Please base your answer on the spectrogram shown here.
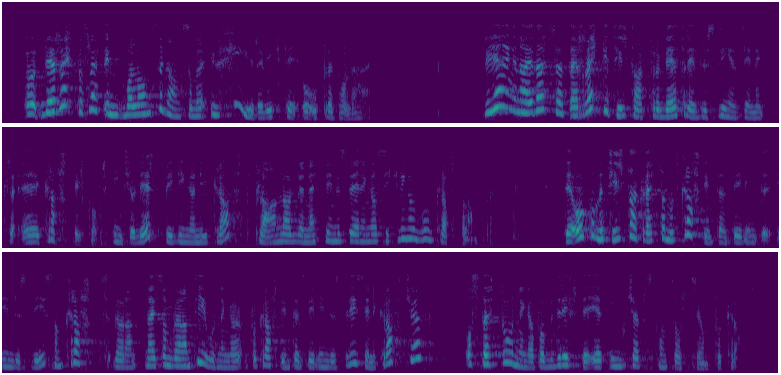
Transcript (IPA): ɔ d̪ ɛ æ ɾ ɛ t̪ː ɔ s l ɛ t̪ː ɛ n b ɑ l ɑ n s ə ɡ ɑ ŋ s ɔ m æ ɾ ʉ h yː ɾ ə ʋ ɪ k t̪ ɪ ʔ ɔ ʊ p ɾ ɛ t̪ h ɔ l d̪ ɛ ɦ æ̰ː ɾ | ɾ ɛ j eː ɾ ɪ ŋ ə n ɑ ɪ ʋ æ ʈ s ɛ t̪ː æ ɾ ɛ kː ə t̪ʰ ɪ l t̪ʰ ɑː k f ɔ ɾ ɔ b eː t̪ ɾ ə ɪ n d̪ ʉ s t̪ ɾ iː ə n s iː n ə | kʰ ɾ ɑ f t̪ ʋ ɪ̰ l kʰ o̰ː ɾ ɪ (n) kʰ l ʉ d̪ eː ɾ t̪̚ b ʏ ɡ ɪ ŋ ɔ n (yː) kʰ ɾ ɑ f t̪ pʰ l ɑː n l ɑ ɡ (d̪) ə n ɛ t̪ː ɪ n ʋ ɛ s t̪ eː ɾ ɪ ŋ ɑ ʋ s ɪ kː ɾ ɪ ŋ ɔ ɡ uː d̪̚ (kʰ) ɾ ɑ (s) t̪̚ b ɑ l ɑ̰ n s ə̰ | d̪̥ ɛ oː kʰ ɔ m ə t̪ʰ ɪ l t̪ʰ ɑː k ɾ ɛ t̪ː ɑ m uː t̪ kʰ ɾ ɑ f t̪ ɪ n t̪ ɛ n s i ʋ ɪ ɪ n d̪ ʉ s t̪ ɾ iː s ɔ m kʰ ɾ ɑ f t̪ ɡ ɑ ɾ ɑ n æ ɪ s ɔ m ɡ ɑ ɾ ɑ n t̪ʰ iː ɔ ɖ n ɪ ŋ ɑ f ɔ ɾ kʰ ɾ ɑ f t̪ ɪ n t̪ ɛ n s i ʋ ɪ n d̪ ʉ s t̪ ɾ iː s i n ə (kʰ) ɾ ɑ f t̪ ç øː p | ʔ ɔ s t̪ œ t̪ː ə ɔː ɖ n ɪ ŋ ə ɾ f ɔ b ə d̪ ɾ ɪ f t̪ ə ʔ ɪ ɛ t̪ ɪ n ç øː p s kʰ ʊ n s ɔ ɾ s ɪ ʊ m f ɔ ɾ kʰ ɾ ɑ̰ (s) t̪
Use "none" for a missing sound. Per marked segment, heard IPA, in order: ŋ, yː, d̪, kʰ, f, kʰ, f

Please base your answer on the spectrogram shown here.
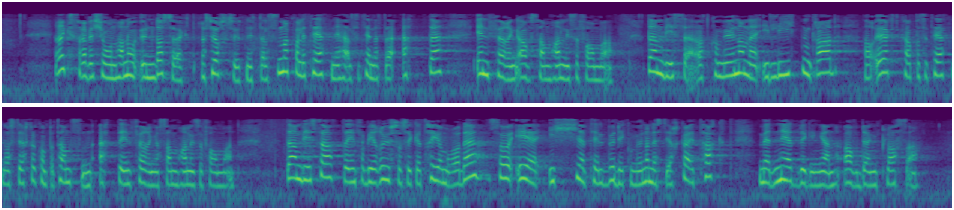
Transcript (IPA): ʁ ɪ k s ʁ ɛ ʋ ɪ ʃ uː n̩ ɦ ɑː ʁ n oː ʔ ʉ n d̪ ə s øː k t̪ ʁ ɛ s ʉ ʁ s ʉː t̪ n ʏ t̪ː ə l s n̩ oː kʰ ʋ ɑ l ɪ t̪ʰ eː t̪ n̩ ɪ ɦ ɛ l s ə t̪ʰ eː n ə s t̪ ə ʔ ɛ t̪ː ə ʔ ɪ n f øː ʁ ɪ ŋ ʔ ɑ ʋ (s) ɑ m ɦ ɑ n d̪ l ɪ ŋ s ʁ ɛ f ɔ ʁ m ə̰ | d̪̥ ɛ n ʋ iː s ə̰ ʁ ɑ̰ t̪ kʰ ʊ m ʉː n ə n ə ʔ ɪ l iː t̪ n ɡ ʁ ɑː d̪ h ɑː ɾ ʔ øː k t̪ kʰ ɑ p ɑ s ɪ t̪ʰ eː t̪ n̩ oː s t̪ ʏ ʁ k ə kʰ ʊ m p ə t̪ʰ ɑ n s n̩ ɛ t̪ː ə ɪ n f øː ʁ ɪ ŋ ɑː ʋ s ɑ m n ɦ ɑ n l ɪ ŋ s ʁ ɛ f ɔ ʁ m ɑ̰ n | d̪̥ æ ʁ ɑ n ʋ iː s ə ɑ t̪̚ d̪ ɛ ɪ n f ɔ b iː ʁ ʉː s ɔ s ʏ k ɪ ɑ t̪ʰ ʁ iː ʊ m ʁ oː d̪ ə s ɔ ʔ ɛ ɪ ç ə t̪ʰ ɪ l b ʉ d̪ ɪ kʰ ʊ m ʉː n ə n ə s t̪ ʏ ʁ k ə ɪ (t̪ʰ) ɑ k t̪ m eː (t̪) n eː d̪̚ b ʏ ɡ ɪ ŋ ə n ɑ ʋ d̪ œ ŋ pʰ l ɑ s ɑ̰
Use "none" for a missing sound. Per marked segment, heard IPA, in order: s, t̪ʰ, d̪

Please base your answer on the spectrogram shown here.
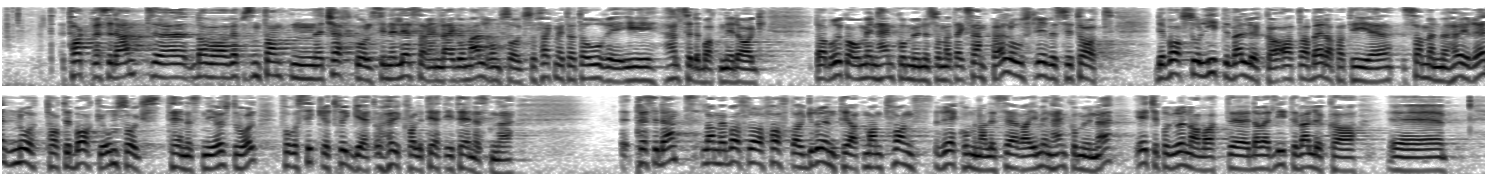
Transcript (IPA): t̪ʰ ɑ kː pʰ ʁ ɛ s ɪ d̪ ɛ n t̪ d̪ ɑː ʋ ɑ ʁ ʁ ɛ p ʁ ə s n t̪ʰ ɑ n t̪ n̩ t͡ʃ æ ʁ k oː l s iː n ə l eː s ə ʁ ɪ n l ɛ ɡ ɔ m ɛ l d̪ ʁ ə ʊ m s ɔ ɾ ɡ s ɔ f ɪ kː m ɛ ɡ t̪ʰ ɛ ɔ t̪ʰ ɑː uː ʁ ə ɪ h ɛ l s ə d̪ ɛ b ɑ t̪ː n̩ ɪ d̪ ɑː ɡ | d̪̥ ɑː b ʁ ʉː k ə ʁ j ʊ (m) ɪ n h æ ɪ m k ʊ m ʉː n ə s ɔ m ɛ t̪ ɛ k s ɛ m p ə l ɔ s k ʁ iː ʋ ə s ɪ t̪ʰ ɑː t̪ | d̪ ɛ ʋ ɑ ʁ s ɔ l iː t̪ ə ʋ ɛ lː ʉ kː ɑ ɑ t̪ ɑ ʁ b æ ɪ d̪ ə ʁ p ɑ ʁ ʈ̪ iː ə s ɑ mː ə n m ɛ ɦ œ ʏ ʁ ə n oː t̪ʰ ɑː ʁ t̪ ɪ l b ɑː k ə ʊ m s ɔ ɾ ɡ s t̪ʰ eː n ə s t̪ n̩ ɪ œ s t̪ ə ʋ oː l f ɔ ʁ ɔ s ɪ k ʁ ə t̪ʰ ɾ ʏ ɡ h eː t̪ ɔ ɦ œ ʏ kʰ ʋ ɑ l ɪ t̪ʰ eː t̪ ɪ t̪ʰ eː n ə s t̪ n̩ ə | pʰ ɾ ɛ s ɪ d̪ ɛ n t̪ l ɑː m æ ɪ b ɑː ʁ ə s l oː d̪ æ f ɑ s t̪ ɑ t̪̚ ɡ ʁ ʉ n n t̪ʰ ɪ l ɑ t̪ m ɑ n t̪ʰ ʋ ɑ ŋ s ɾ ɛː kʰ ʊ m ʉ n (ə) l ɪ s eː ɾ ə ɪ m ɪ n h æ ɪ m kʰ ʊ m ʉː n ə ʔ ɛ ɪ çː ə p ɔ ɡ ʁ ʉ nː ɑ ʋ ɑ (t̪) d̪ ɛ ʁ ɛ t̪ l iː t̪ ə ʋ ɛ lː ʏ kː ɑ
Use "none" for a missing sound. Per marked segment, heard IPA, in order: m, ɑ, t̪

